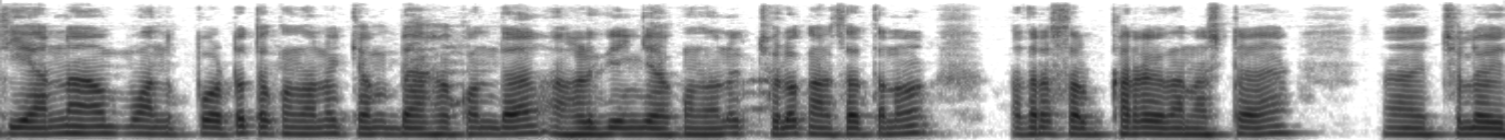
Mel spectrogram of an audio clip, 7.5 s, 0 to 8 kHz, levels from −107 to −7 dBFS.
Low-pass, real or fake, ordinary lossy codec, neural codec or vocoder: 7.2 kHz; fake; none; codec, 16 kHz, 8 kbps, FreqCodec, larger model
